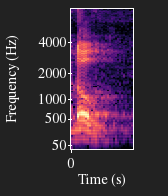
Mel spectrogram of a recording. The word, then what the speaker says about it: dove: जैसे मूड और हुड, अब देखने में तो सेम लग रहे हैं मूड और हुड, स्पेलिंग दोनों की एक MOOD HOOD, लेकिन फ़र्क है ना, मूड में बड़ा U है और हुड में छोटा U है, तो ये मैच कम हो रही है। मूव और डव, ये तो मूव है, स्पेलिंग वही है MOVE और DOVE है, लेकिन उच्चारण इनका अलग है।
